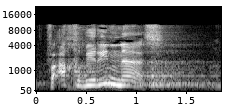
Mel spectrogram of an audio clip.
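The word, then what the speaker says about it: فأخبر الناس: la'alla al-hayah satatulu ba'di fa akhbirin nas. Itu cara baca dia. Walaupun ra tu mati, tapi bila kita sambung semua baca Quran lah. Fa akhbirin nas. Ra tu kita kasrahkan kerana nak sambung hamzah.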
